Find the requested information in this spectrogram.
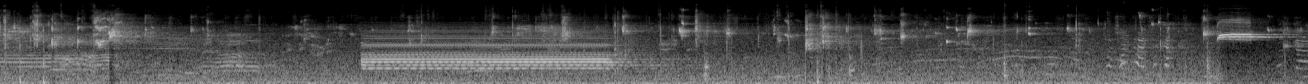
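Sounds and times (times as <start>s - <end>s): ball bouncing on court floor: 0.0s - 0.8s
sneakers squeaking: 0.0s - 13.0s
electronic game buzzer: 3.6s - 6.6s.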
